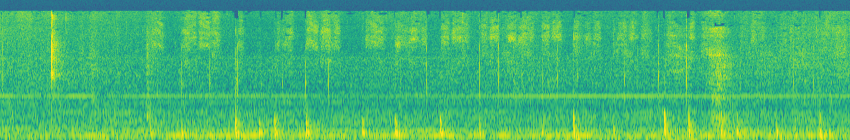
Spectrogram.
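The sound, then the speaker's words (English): Handwriting at a leadership seminar workshop as someone writes something up: faint, scratchy strokes in many short bursts over a steady low hum. “I'll write it up here.”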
